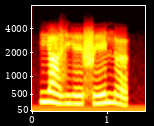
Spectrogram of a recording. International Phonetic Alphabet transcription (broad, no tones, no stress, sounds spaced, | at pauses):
j a z j e f e n œ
